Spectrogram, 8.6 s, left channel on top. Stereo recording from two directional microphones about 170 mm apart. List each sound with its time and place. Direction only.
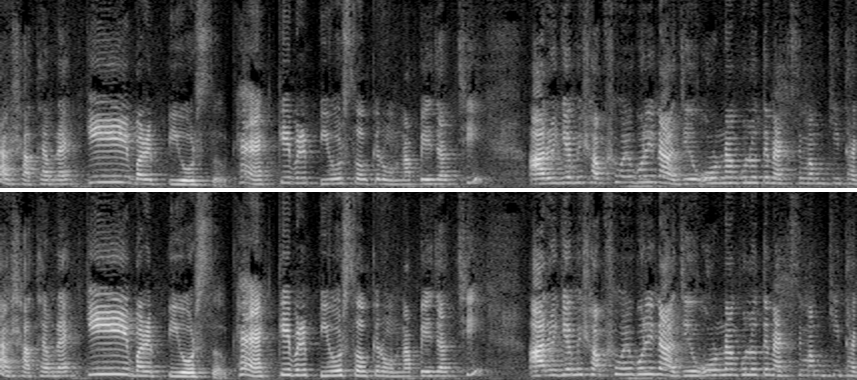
0.0 s a woman's voice: 25° right (ahead or behind); by 4.1 s 45° right (ahead or behind)
4.2 s a woman's voice: 25° right (ahead or behind)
